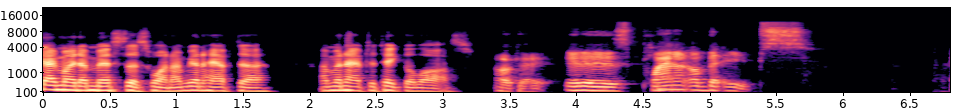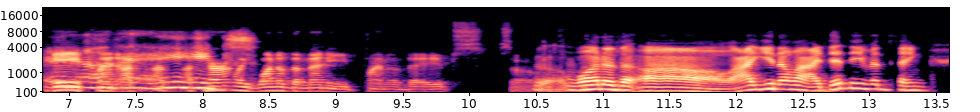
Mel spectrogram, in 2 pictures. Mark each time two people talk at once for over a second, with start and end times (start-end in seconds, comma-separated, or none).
6.8-8.5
